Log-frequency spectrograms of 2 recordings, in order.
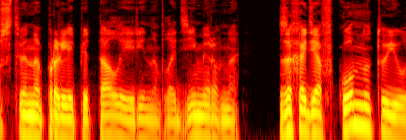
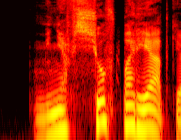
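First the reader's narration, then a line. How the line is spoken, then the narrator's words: Irritated, resigned. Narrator (Russian): раздраженно проговорила Соня, понимая, что ничего толкового из этого разговора не выйдет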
